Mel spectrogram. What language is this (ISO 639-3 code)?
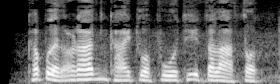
tha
